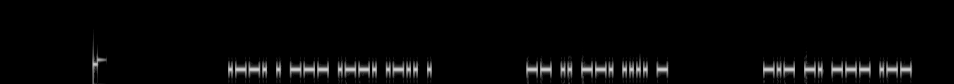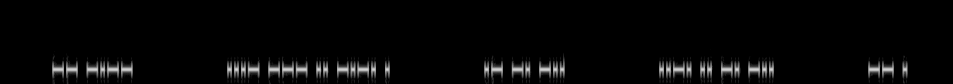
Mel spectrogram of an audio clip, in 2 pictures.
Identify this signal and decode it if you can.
Morse code, heard as a keyed tone, about 34 wpm, 700 Hz. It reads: PEOPLE MIGHT KNOW MY VOICE AND FIND ME
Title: 4x Word-Spacing - Sentences from Top 500 Words - 35wpm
